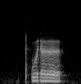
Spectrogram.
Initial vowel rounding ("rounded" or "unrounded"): unrounded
